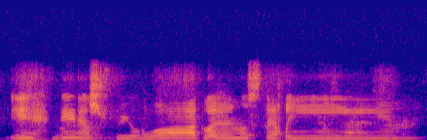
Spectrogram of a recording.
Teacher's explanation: इहदिना सिरातल में नहीं, इहदिना हाँ आई है ना, इसीलिए ऐसा पढ़ना। इहदिना हाँ की आवाज हलक के सबसे नीचे वाले हिस्से से निकलती है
